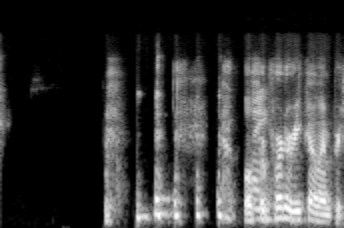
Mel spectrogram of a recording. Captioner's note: laughs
